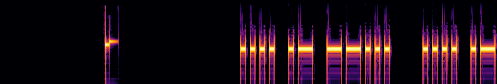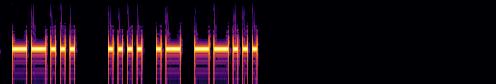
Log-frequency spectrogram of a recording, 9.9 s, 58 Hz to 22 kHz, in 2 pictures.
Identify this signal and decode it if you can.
Morse code, heard as a keyed tone, about 25 wpm, 700 Hz. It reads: HA7 HA7 HA7
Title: Callsign Prefixes for Top 25 DXCC - Repeated 3x - 25wpm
